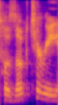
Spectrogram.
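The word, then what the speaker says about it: Hősök tere: junior wash you heroes square pronounced hose oak tree and hungarian is one of the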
